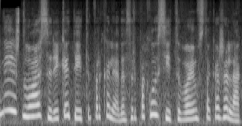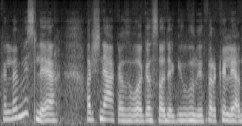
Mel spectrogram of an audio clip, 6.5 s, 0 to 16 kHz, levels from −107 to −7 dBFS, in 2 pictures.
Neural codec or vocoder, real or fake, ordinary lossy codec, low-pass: none; real; Opus, 32 kbps; 14.4 kHz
